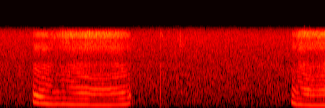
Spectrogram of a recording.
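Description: Loud, drawn-out whistling snores separated by quiet pauses, from a sleeping small flat-faced dog; snoring.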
